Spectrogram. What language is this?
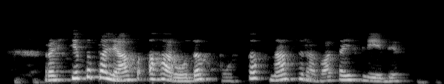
Belarusian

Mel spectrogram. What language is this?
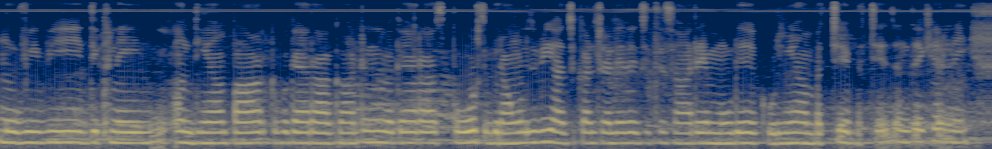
Dogri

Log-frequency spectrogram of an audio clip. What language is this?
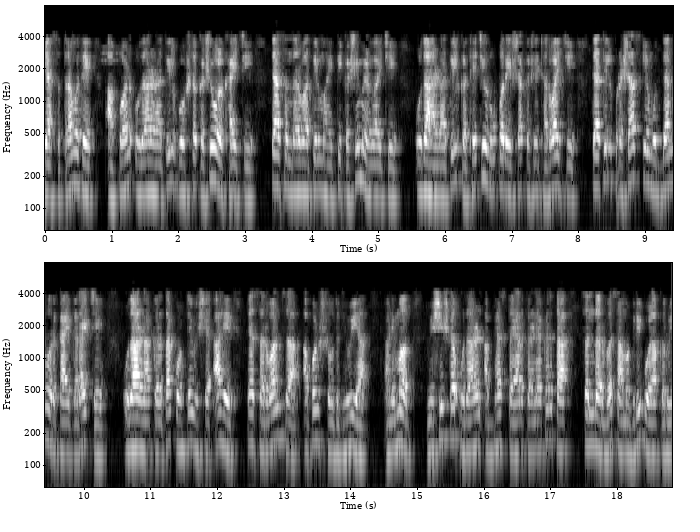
Marathi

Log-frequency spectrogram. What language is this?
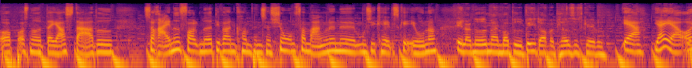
Danish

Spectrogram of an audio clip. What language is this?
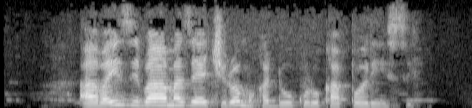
Ganda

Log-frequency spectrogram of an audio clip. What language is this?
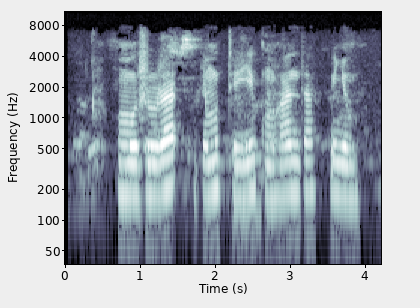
Kinyarwanda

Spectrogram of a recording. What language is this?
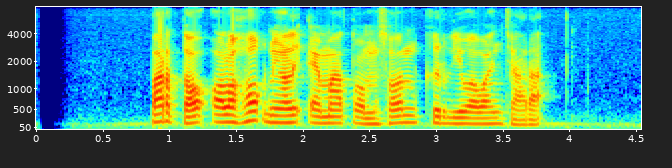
Sundanese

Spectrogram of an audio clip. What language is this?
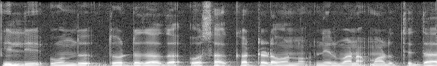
Kannada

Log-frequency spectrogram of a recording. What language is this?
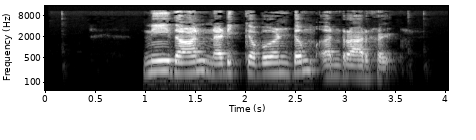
Tamil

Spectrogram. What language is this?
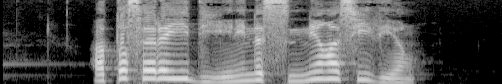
Kabyle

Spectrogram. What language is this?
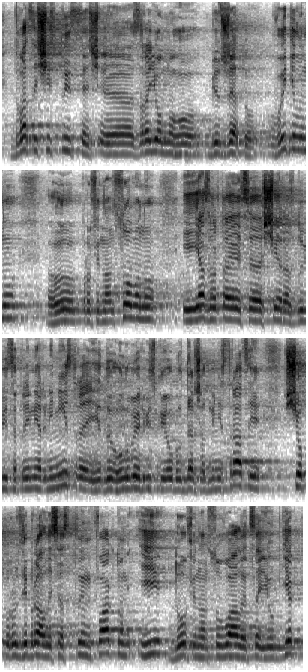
Ukrainian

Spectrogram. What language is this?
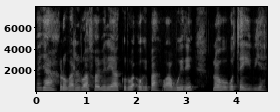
Kikuyu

